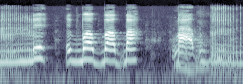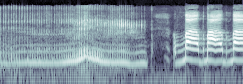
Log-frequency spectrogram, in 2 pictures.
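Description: A baby squeals in short high bursts.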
